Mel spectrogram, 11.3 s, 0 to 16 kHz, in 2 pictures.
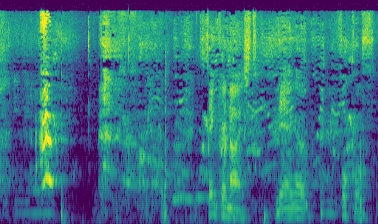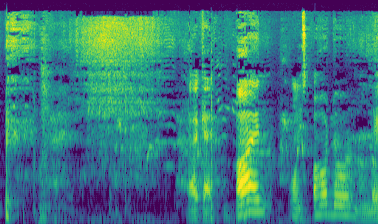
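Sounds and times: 
dogs barking outside: 0.6s - 3.6s, 5.1s - 6.8s, 7.4s - 9.0s, 9.7s - 11.3s
speech: 3.1s - 6.0s, 8.5s - 11.3s.

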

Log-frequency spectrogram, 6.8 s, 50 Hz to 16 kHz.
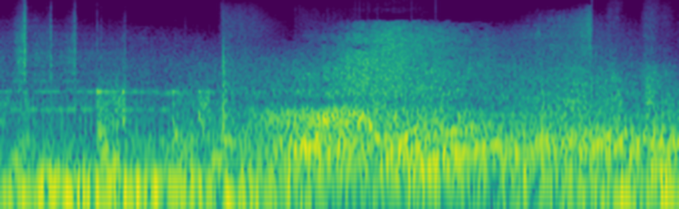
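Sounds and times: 
aircraft during an air raid in Kharkiv Ukraine: 0.0s - 6.7s
airstrike bomb explosions in Kharkiv Ukraine: 2.0s - 6.0s.

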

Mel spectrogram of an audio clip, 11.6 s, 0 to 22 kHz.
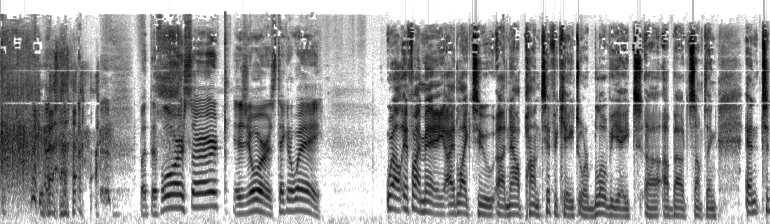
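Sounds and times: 
dense noisy clapping: 0.0s - 1.2s
laughter: 0.0s - 1.8s
speech: 0.4s - 4.9s, 5.8s - 11.5s.

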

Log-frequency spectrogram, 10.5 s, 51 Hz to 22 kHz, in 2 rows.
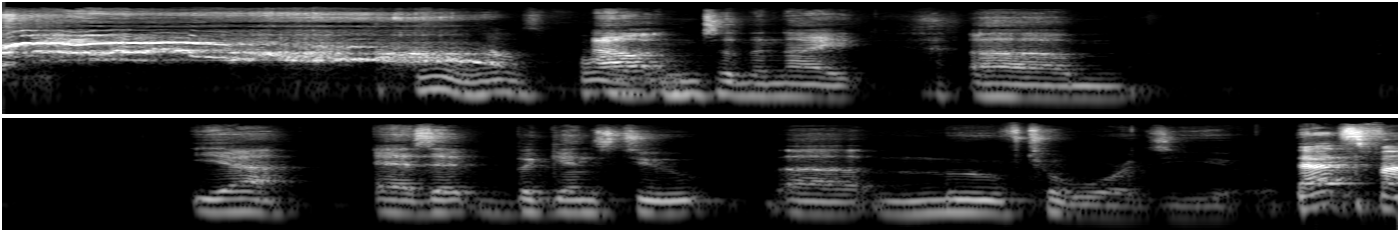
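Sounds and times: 
monster creature screaming: 0.0s - 2.0s
speech: 1.6s - 4.4s, 6.0s - 10.4s.

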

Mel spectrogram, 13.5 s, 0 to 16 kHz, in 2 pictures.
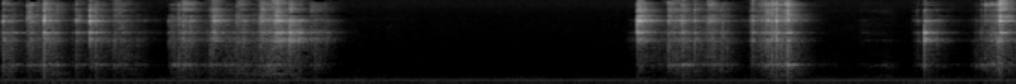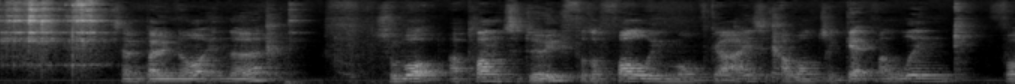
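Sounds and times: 
coins rattling in a glass jar: 0.0s - 2.3s, 4.2s - 5.4s, 6.1s - 7.6s
speech: 7.6s - 13.5s.

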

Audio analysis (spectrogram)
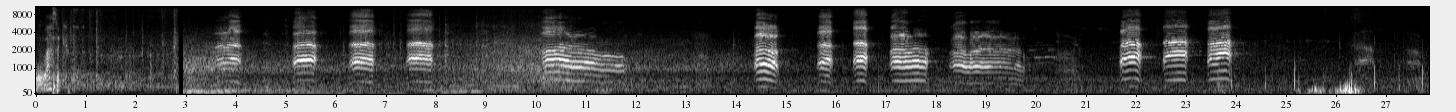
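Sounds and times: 
speech: 0.2s - 0.8s
city crow cawing: 3.6s - 4.2s, 5.1s - 8.1s, 10.1s - 11.9s, 14.3s - 19.8s, 21.6s - 24.2s, 26.4s - 26.8s.

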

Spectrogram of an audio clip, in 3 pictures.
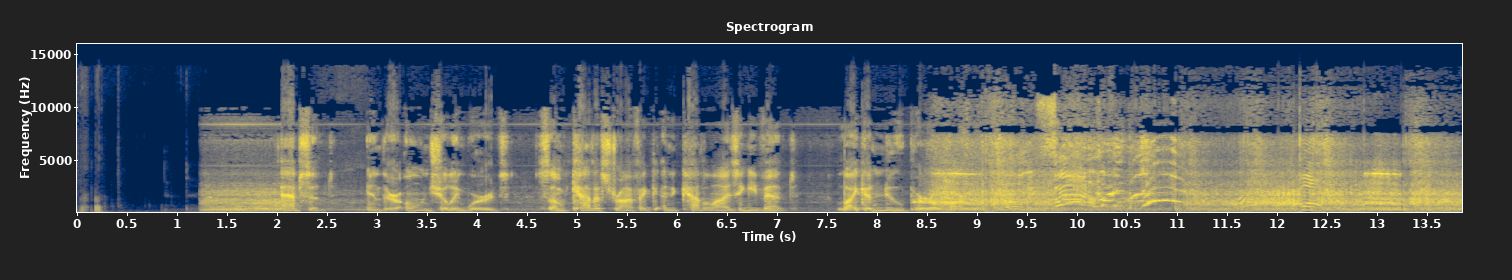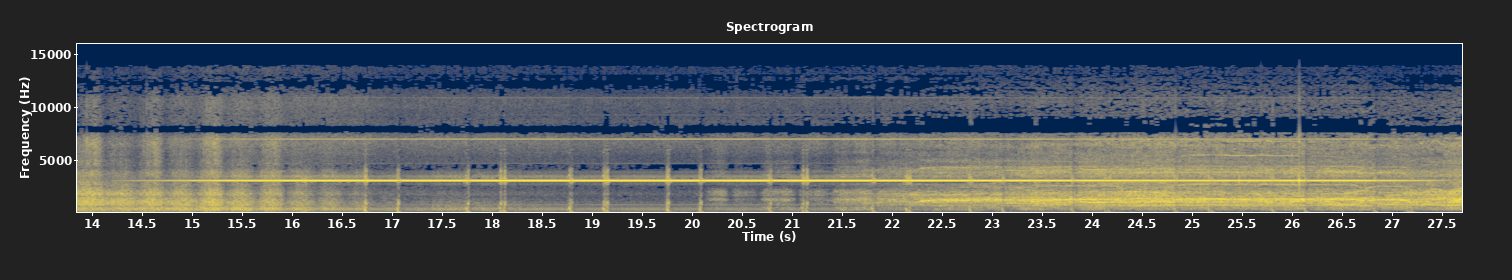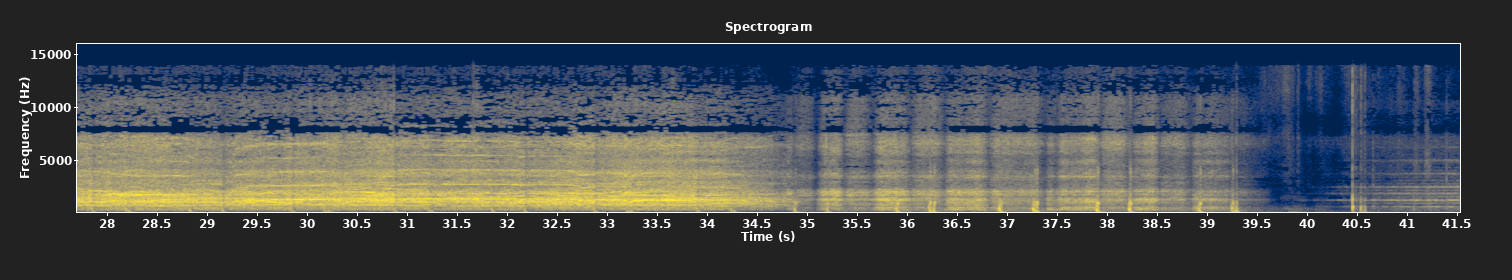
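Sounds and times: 
speech: 2.2s - 10.8s
steady high alarm-like tone: 8.4s - 10.4s, 12.8s - 39.2s
agitated crowd shouting and crying out: 8.4s - 14.7s, 22.1s - 36.5s.

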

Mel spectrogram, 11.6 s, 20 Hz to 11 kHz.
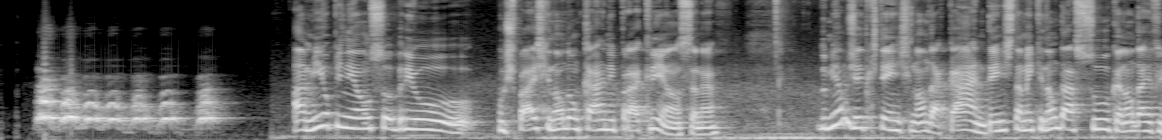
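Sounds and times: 
dog barking in slightly whiny yaps: 0.3s - 2.4s
speech: 3.0s - 7.3s, 8.2s - 11.6s.

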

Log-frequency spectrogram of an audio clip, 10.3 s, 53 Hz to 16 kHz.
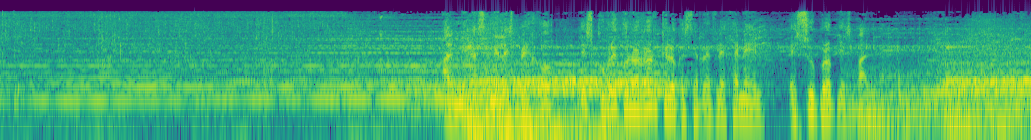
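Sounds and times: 
person washing face at a bathroom sink: 0.0s - 3.7s
water running from a bathroom sink tap: 0.0s - 3.8s
speech: 4.4s - 9.6s.

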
